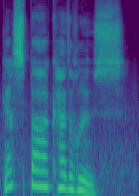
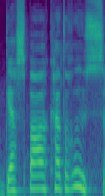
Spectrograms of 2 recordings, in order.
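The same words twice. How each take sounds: First: Put-on higher-pitched name in a heavy Italian accent. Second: Higher-pitched, lightly voiced innkeeper; innkeeper introducing himself. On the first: Priest repeating the innkeeper's name, heavy Italian accent. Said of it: "with a very heavy Italian accent". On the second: Innkeeper confirming his name to the stranger, eager to serve. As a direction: announce your own name as at your service. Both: A narrator's reading.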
